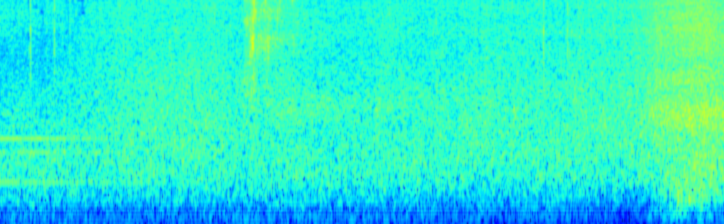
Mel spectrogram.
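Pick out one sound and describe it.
Gentle waves wash onto a shore.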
